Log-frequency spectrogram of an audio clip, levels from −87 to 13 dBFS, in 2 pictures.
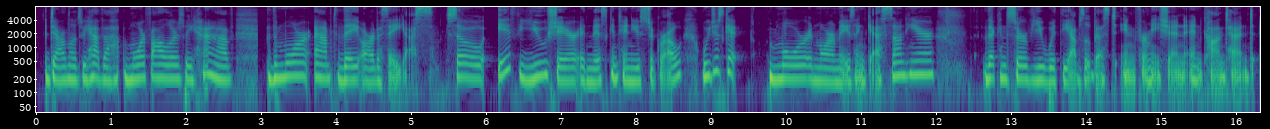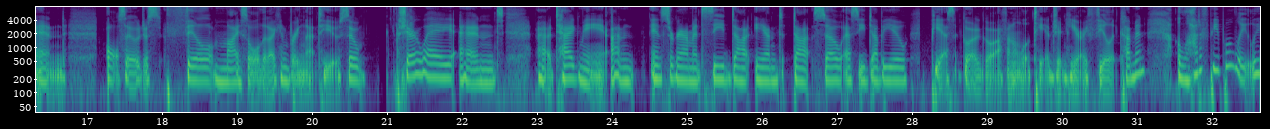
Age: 20-39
